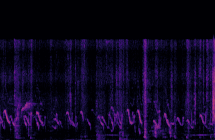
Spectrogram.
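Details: Grey francolin chicks (Pakistani teetar) in a brief burst of dense, high, quickly falling peeps, with a faint steady tone and a few clicks.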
